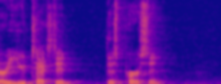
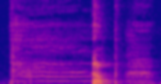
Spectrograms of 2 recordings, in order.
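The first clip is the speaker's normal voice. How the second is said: high scoffing laugh. Real, not acted. Scoffing at Harry's demand.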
